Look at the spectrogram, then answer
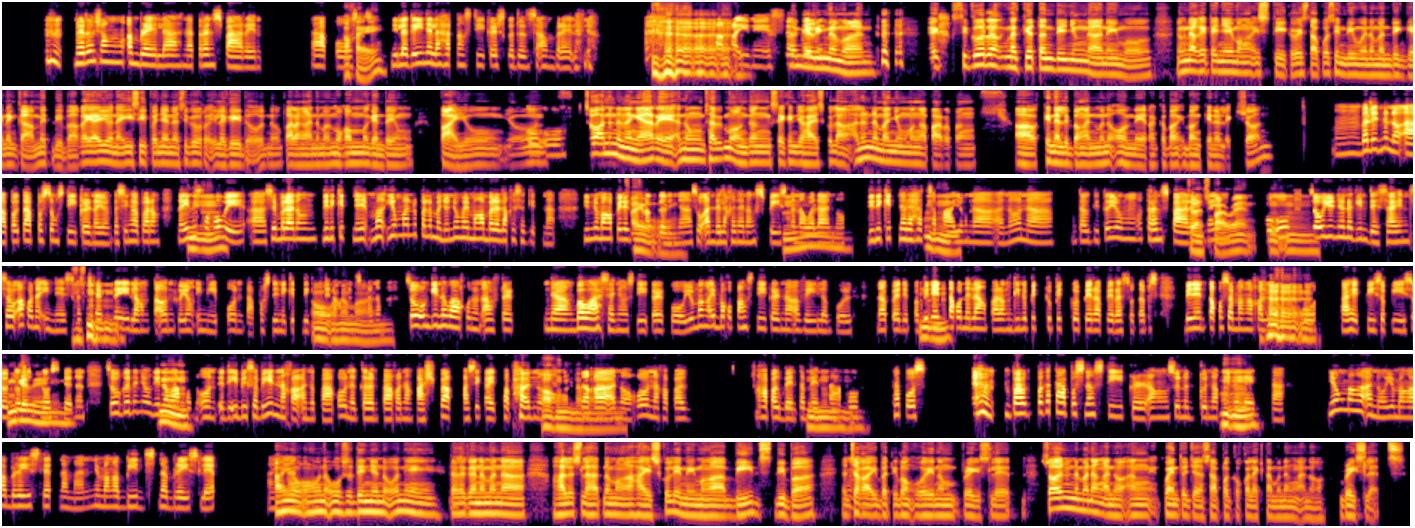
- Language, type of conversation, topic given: Filipino, podcast, May koleksyon ka ba noon, at bakit mo ito kinolekta?
- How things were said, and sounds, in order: cough; laugh; chuckle; chuckle; chuckle; laugh; chuckle; throat clearing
